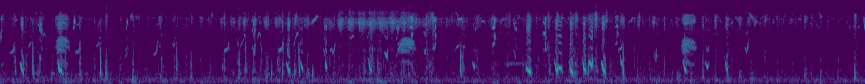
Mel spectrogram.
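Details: A captive Iranian teetar (francolin) gives a steady run of soft, quick clucks and sharp chips, with a few brief ringing notes, while playing and feeding, over faint background hum.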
